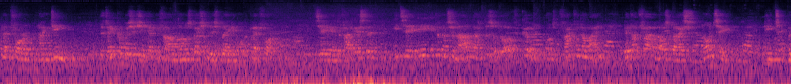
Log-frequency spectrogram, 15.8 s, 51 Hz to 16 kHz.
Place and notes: Platform, Utrecht, Niederlande - utrecht main station platform 2019
Walk to the platform from the station hall. The international train is delayed, several anouncements, other trains.
Recorded with DR-44WL.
